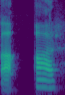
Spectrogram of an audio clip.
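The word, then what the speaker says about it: hour: Their meeting lasted for almost आवर। एन आर होगा ना, आर में एच साइलेंट होता है, अ आ रहा, एन आर इजी वाला है।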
